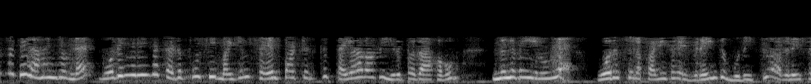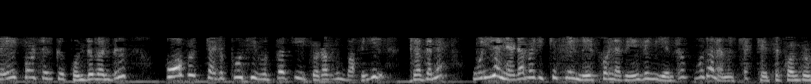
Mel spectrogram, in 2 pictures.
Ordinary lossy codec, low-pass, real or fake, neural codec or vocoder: MP3, 16 kbps; 3.6 kHz; fake; codec, 16 kHz, 1.1 kbps, Voila-Tokenizer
